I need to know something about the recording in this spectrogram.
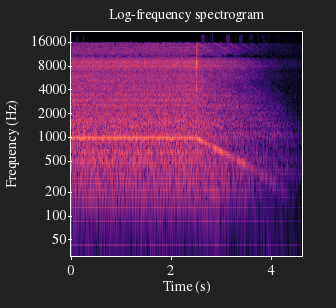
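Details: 1995 Hoover Commercial C1125 vacuum after cleaning, rust removal and reassembly, before new brush roll: smooth steady whine holding one pitch, then falling evenly as switched off and coasting down; very quiet, healthy motor.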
